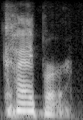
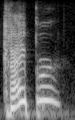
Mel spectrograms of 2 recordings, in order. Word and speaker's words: Kuiper: That U in front of the I always kind of throws me off a little bit. It's like, wait a minute.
